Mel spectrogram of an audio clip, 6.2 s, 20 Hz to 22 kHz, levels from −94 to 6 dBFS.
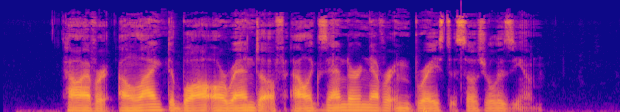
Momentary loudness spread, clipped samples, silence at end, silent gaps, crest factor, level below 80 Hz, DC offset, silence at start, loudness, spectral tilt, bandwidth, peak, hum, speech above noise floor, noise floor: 6 LU; under 0.1%; 0.8 s; none; 18 dB; -38 dBFS; under 0.1%; 0.65 s; -17 LUFS; -4.5 dB/octave; 14.5 kHz; 0 dBFS; none; 44 dB; -60 dBFS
